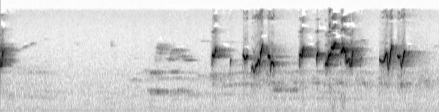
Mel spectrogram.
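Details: Black-crested bulbul, Pycnonotus melanicterus, after a short sharp note and a quiet pause, delivering a rapid string of bright slurred chirps and warbles lasting about three seconds.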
